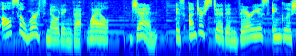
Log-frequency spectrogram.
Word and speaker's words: gen: Learners make one mispronunciation it's pronounced like the beginning of genuine and not gen two overuse as with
